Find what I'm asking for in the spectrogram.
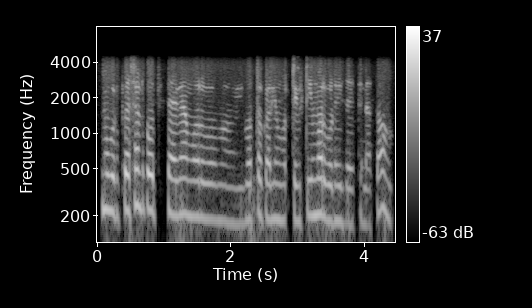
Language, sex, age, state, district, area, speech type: Odia, male, 18-30, Odisha, Nabarangpur, urban, conversation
